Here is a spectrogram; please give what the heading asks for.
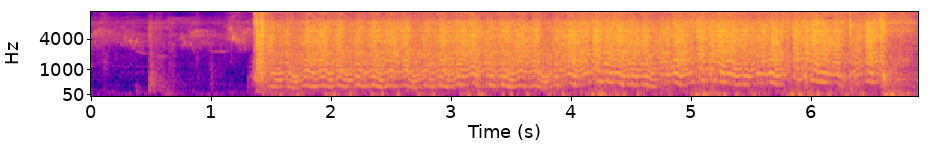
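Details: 1961 Chevy Impala four-door, sat for 20 years, running off a boat fuel tank: brief crank, fires at once and settles into a steady, even idle with no stumbling; it runs, but needs an alternator or generator.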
